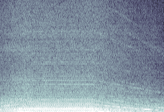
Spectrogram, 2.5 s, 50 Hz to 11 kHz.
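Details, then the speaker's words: Mercedes Sprinter 3.0L diesel after repair for DTC 2626, DPF and exhaust back-pressure codes: revs climb and hold, then a clean whistle sweeps down; the turbo now hisses and builds about 1068 hPa boost, which it did not before. "I can also hear the turbo hissing, which is good. That was not happening before, so let's drive."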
